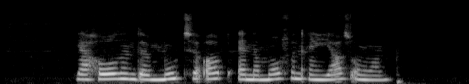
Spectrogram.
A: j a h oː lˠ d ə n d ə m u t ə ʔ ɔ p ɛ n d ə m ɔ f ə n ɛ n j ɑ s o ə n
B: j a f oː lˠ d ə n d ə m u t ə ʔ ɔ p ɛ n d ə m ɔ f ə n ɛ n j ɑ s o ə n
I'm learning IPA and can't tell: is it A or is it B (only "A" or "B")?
A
